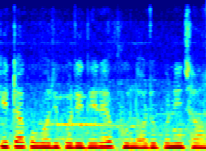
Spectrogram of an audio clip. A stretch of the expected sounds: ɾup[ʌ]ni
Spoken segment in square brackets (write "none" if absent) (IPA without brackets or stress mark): ɔ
